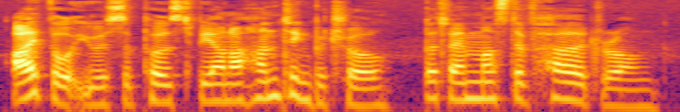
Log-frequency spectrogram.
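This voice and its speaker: A woman voicing a stern, sarcastic male cat clan leader with a dry, crisp, commanding manner in an audiobook. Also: fairly low pitch, fast, no echo, natural voice. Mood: cold sarcasm. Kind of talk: audiobook character voice.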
